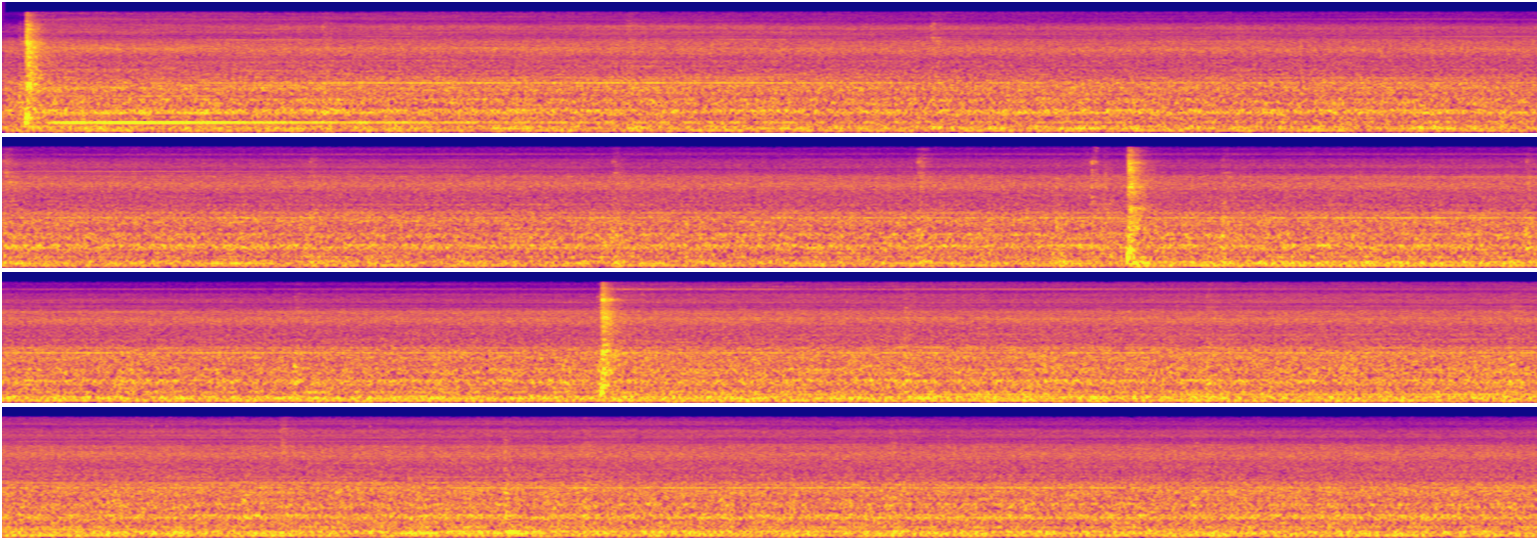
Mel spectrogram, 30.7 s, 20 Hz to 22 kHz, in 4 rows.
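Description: Taylor C712 three-phase air-cooled soft serve machine running while serving: a steady mechanical hum and fan noise from its refrigeration and beater drive. Two sharp clicks stand out in the middle.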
